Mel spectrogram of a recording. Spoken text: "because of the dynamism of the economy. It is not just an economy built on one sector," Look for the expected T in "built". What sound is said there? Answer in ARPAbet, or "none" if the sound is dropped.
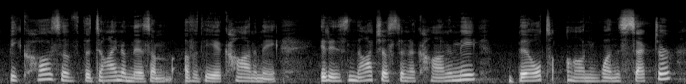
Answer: T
